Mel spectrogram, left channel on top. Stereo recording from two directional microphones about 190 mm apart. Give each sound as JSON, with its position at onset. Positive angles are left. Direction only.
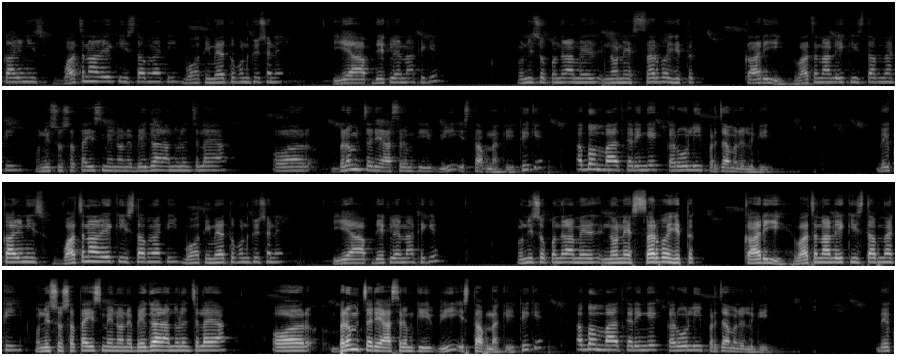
{"t": 0.0, "sound": "speech", "side_deg": -45}
{"t": 4.0, "sound": "speech", "side_deg": -45}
